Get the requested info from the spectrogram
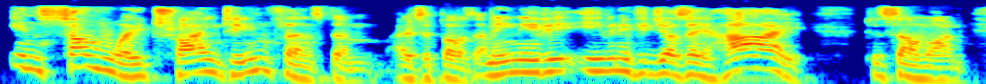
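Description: A man's voice: on the high side, very animated, a little fast, slightly rough. A man whose first language is Swedish, a guest on a podcast, thinking aloud in casual conversation with frequent fillers and restarts. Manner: thoughtful, hesitant with many restarts and fillers. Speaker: guest author. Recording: slightly dull lo-fi sound.

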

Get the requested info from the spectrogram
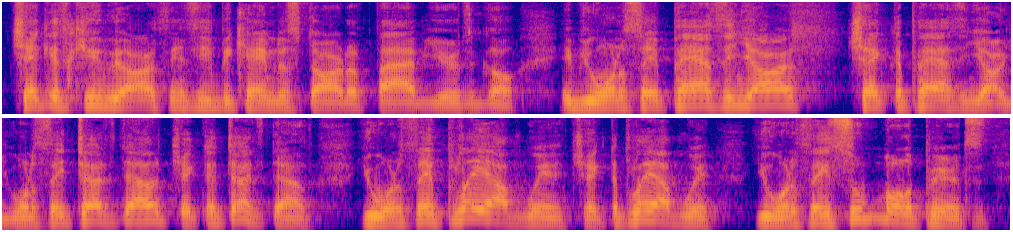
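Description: Husky man arguing sports stats. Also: on the high side. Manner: emphatic, listing stats, laughs often. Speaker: co-host. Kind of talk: sports debate.

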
